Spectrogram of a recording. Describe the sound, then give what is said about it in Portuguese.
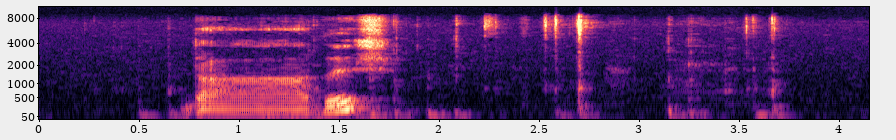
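Someone types on a computer keyboard with only one hand. After a brief voice, a few scattered, light key clicks follow at an irregular pace. “Atenção, certo estou a escrever só com uma mão, porque o microfone está está tipo à minha frente.”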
